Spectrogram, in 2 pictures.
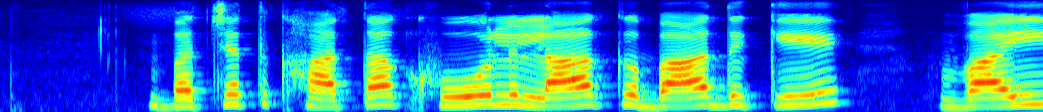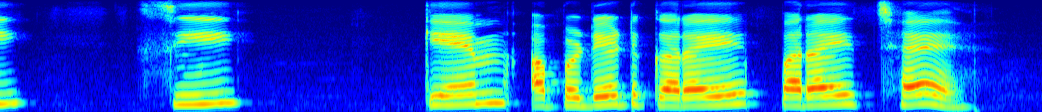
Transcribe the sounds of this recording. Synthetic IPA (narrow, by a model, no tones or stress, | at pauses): bət͡ʃət̪kʰaːt̪akʰoːlːaːkbaːd̪ke | ʋaːi | siː | keːməpɖeːʈkəɾəepəɾəet͡ʃʰɛː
